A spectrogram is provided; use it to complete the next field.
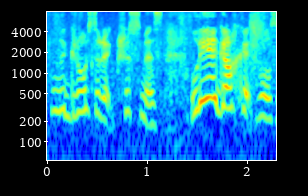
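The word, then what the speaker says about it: Liathach: As it is written, it is pronounced Liatach, but I know that old native Gaelic speakers from Torridon sometimes pronounce it Liatach, where the T in the middle should be a G.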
